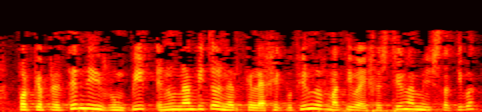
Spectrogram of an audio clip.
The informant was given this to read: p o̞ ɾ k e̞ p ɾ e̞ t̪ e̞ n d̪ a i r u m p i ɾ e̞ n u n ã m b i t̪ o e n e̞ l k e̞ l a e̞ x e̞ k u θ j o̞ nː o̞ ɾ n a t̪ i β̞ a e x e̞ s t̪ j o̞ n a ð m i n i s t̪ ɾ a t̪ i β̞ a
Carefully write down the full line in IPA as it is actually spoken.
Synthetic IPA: p o̞ ɾ k e̞ p ɾ e̞ t̪ e̞ n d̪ e i r u m p i ɾ e̞ n u n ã m b i t̪ o e n e̞ l k e̞ l a e̞ x e̞ k u θ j o̞ nː o̞ ɾ m a t̪ i β̞ a i x e̞ s t̪ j o̞ n a ð m i n i s t̪ ɾ a t̪ i β̞ a

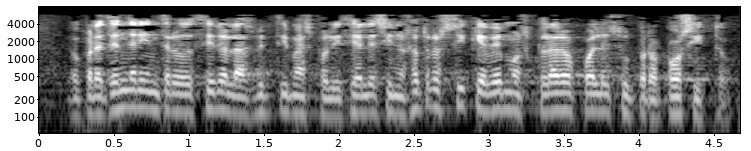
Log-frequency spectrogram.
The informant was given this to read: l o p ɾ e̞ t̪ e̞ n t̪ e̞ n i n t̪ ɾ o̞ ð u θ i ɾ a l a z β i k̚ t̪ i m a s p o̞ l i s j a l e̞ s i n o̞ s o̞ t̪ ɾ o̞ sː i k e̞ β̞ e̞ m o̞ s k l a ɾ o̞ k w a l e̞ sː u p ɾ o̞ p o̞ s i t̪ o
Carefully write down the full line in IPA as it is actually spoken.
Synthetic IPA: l o p ɾ e̞ t̪ e̞ n d̪ e̞ n i n t̪ ɾ o̞ ð u θ i ɾ a l a z β i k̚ t̪ i m a s p o̞ l i θ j a l e̞ s i n o̞ s o̞ t̪ ɾ o̞ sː i k e̞ β̞ e̞ m o̞ s k l a ɾ o̞ k w a l e̞ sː u p ɾ o̞ p o̞ s i t̪ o

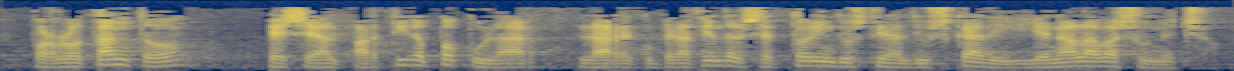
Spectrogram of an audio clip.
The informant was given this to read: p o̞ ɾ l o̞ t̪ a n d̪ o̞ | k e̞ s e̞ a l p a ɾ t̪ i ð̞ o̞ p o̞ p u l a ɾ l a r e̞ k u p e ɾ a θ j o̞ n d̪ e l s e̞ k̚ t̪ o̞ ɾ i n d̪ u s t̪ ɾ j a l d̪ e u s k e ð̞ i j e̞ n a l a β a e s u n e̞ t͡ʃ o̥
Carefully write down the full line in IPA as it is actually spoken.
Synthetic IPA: p o̞ ɾ l o̞ t̪ a n t̪ o̞ | p e̞ s e̞ a l p a ɾ t̪ i ð̞ o̞ p o̞ p u l a ɾ l a r e̞ k u p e ɾ a θ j o̞ n d̪ e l s e̞ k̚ t̪ o̞ ɾ i n d̪ u s t̪ ɾ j a l d̪ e u s k a ð̞ i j e̞ n a l a β a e s u n e̞ t͡ʃ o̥

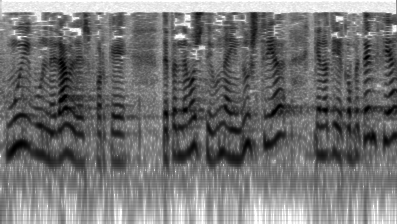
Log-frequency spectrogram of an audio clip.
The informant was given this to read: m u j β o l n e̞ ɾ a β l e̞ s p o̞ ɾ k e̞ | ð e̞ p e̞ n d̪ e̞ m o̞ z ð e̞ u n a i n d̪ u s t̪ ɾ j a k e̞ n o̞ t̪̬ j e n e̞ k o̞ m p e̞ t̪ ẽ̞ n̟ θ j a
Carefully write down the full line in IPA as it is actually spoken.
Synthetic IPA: m u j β u l n e̞ ɾ a β l e̞ s p o̞ ɾ k e̞ | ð e̞ p e̞ n d̪ e̞ m o̞ z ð e̞ u n a i n d̪ u s t̪ ɾ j a k e̞ n o̞ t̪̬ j e n e̞ k o̞ m p e̞ t̪ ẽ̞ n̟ θ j a

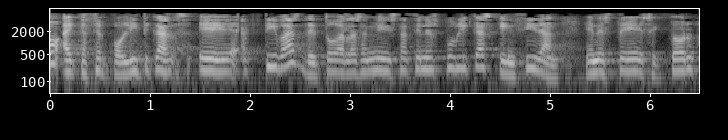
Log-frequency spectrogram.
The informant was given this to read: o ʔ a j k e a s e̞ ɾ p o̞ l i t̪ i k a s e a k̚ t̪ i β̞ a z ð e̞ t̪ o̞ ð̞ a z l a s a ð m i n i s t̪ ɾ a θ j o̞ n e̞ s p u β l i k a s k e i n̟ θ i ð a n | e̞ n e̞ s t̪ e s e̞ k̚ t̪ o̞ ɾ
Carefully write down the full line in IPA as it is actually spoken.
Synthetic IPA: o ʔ a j k e a θ e̞ ɾ p o̞ l i t̪ i k a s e a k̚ t̪ i β̞ a z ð e̞ t̪ o̞ ð̞ a z l a s a ð m i n i s t̪ ɾ a θ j o̞ n e̞ s p u β l i k a s k e i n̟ θ i ð a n | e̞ n e̞ s t̪ e s e̞ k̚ t̪ o̞ ɾ

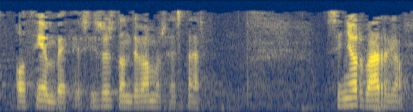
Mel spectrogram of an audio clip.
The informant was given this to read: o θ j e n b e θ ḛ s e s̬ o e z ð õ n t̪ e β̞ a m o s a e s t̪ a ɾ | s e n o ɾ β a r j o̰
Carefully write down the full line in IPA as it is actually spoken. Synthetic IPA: o θ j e m b e θ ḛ s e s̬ o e z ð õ n d̪ e β̞ a m o s a e s t̪ a ɾ | s e ɲ o ɾ β a r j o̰

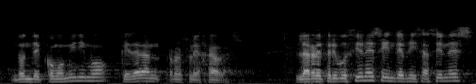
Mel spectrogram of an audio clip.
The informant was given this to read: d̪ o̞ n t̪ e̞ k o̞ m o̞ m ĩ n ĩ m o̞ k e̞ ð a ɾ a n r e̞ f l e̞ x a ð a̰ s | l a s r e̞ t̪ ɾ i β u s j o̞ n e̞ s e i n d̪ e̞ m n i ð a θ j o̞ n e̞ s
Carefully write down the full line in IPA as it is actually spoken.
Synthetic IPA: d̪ o̞ n d̪ e̞ k o̞ m o̞ m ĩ n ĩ m o̞ k e̞ ð a ɾ a n r e̞ f l e̞ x a ð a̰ s | l a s r e̞ t̪ ɾ i β u θ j o̞ n e̞ s e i n d̪ e̞ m n i θ a θ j o̞ n e̞ s

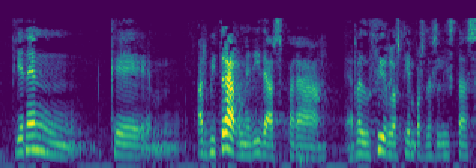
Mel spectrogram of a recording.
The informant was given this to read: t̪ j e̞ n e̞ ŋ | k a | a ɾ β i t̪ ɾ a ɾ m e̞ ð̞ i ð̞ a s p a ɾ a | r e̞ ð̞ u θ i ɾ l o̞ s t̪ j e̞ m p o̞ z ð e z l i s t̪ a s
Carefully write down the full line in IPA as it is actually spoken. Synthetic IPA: t̪ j e̞ n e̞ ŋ | k e | a ɾ β i t̪ ɾ a ɾ m e̞ ð̞ i ð̞ a s p a ɾ a | r e̞ ð̞ u θ i ɾ l o̞ s t̪ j e̞ m p o̞ z ð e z l i s t̪ a s

